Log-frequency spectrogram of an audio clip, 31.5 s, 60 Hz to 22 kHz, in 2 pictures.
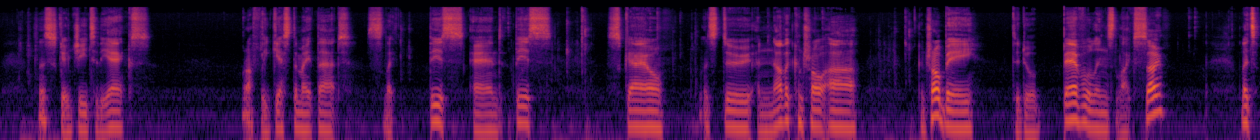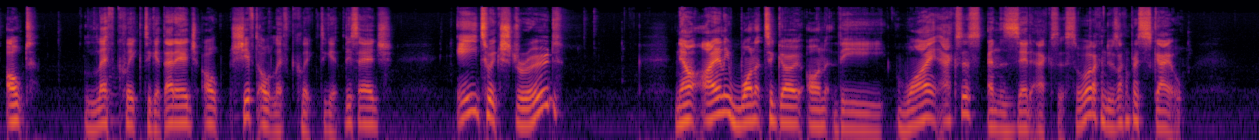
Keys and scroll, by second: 0.3 g, 6.9 s, 9.7 ctrl+r, 11.1 ctrl+b, 21.4 e, 29.7 s.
